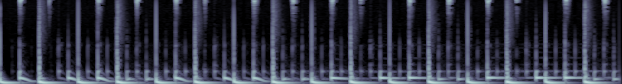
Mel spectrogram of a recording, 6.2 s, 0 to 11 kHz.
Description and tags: TR-606 (Modified) - Series 1 - Beat 16
Beats recorded from my modified Roland TR-606 analog drummachine
TR-606, Drum, Electronic, Beats, Analog, Circuit-Bend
